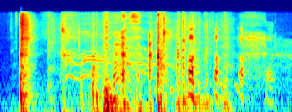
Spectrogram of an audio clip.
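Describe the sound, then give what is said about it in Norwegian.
A dice-rolling sound effect: a quick run of sharp, clattering knocks and taps, bunched irregularly over about three seconds, fairly loud at first and then tapering off, with no talking. The dice throw comes up six. “Vent litt, vi glemte terningeffekten først.”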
